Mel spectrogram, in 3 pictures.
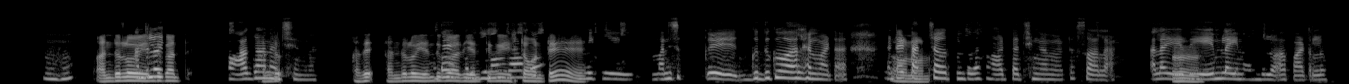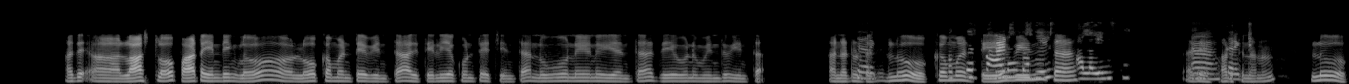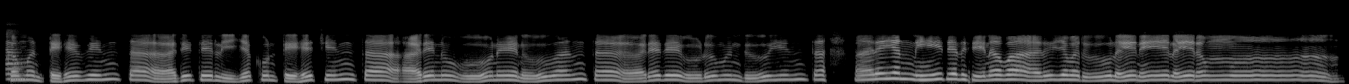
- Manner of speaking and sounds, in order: other background noise; chuckle; in English: "హార్ట్"; in English: "సో"; in English: "లైన్"; in English: "లాస్ట్‌లో"; in English: "ఎండింగ్‌లో"; in English: "కరెక్ట్"; singing: "లోకమంటే వింతా"; in English: "లైన్స్"; singing: "లోకమంటే వింతా, అది తెలియకుంటే చింతా … ఎవరు లేనే లేరమ్మా"; singing: "లేరమ్మా"
- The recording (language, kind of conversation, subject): Telugu, podcast, మీకు అత్యంత ఇష్టమైన గాయకుడు లేదా సంగీత బృందం ఎవరు?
